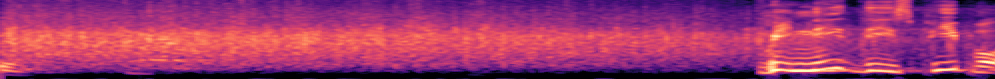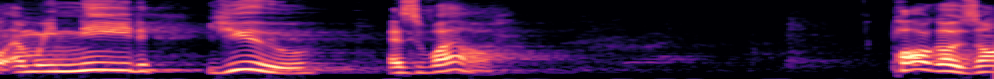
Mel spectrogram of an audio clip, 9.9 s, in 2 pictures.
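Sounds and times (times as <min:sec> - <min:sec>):
applause: 0:00.0 - 0:05.0
speech: 0:03.8 - 0:07.6, 0:09.4 - 0:09.9.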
